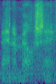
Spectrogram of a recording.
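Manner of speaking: very soft, unvoiced whisper. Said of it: "you didn't hear me whisper it".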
